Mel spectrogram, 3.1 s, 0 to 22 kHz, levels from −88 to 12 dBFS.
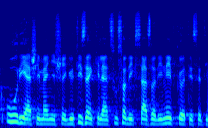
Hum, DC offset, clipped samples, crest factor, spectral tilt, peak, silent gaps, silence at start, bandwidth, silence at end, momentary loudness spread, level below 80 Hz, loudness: none; under 0.1%; under 0.1%; 18 dB; -4 dB/octave; -30 dBFS; none; 0 s; 15.5 kHz; 0 s; 5 LU; -88 dBFS; -48 LUFS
